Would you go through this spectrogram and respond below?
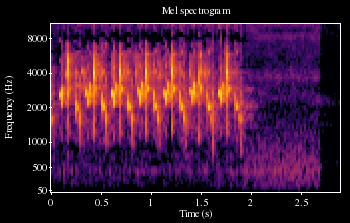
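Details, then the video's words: Yellow-vented bulbul lure recording in the rapid 'ropel' style: a fast run of about ten bubbly, chattering notes in under two seconds, then a faint room-like hiss before silence. "suara pikat trucuk ropel..super gacor"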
